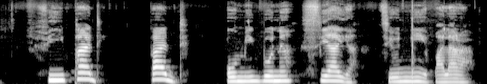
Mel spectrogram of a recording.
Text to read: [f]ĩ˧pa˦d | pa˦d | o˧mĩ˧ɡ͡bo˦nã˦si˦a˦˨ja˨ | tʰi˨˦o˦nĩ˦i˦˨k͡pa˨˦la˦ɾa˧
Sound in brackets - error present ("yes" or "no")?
no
